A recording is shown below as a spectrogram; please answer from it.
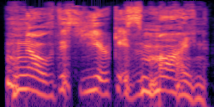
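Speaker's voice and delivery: high, slow, furious claim; raging yell. A narrator's reading. Rachel claims the kill, enraged. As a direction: claim the enemy in a drawn-out rage. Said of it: "yelled in a blinding rage".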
